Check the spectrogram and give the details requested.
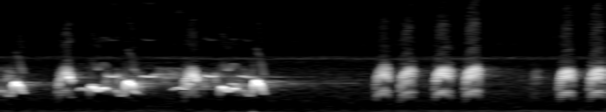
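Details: Sooty-headed bulbul singing noisily in 'gacor' style, said to anger rival bulbuls: a quick string of rich, rolling whistled notes, a short pause, then a series of short, even chirps repeated several times.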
